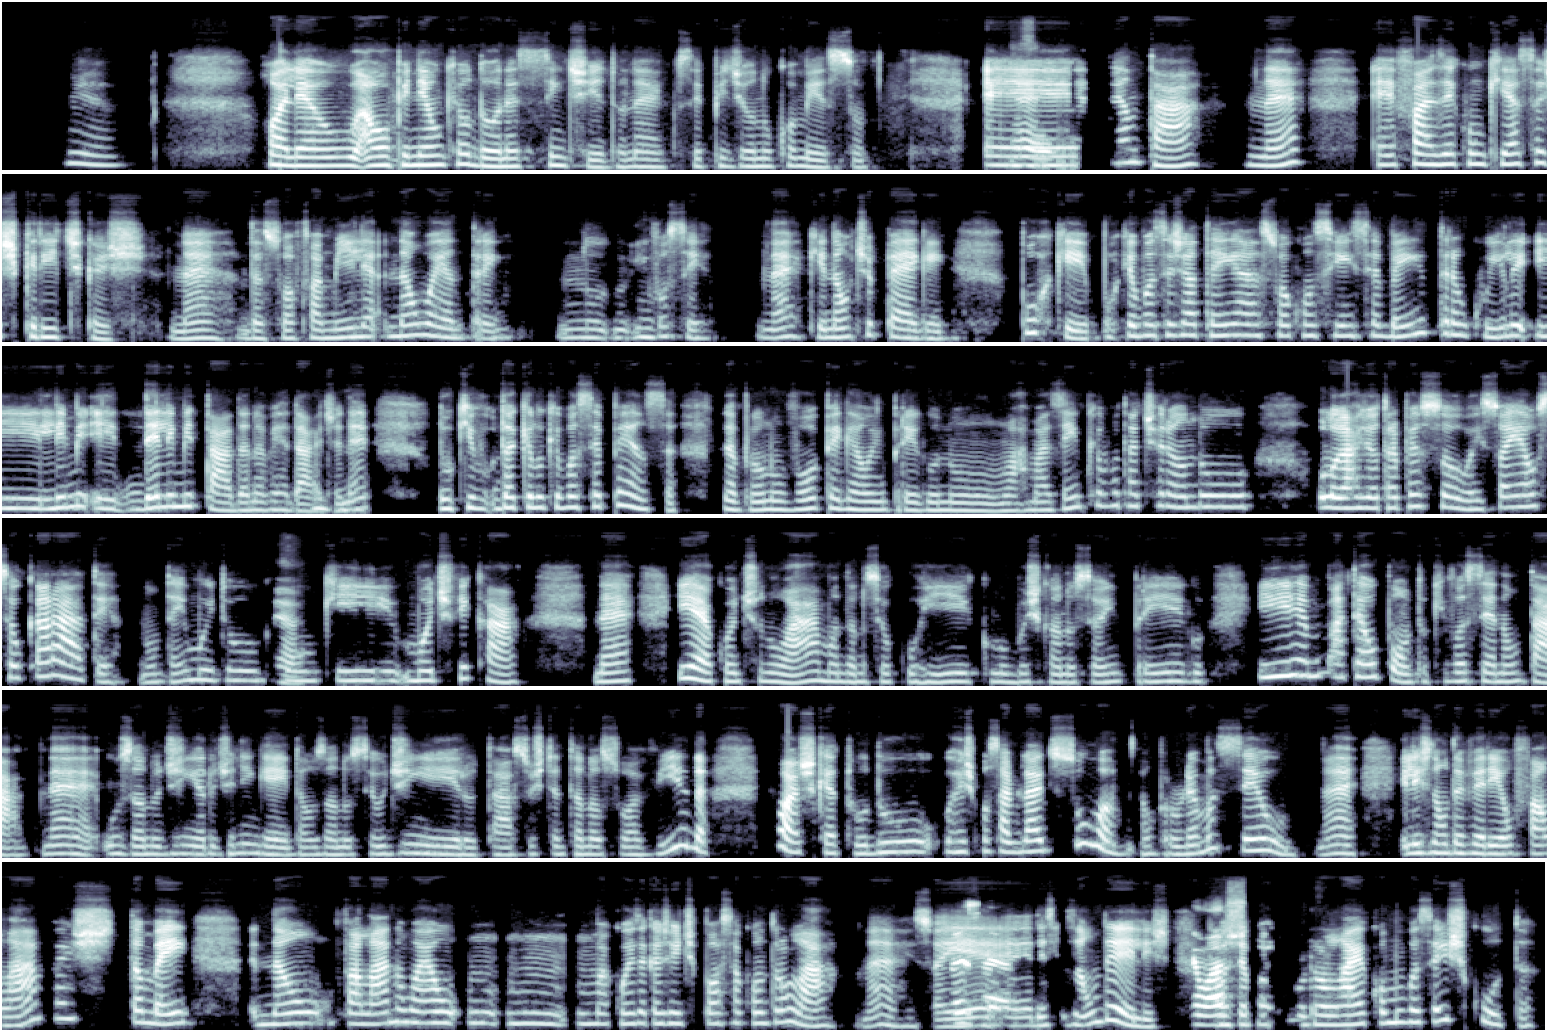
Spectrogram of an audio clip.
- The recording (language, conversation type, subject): Portuguese, advice, Como lidar com as críticas da minha família às minhas decisões de vida em eventos familiares?
- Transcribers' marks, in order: tapping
